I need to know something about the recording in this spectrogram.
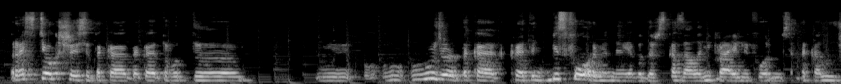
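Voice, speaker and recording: A woman's voice: lowish voice, a little mellow. A woman hosting a conversational podcast, explaining things and addressing her listeners directly. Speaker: podcast host.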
